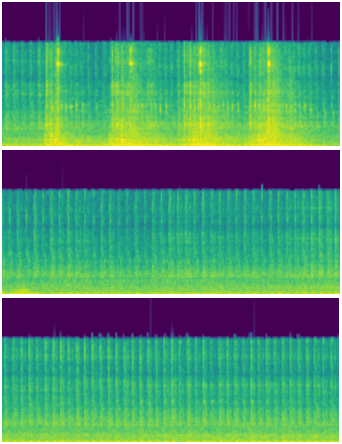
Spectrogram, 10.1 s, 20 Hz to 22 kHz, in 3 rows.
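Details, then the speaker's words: Honda Scoopy (2023 or 2024) after fuel pump repair, pressure normal at 40: after a few blips the engine settles into an even, steady idle with no hunting or stumbling; runs smoothly. "Kita coba hidupkan ya. Nah, normal. Oke. Enak kan? Suaranya pun enak."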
